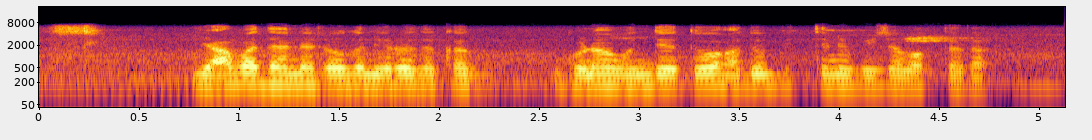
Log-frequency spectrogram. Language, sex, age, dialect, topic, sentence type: Kannada, male, 18-24, Central, agriculture, statement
